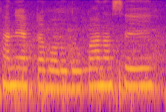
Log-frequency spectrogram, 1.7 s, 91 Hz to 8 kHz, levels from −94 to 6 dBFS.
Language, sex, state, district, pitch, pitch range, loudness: Bengali, female, West Bengal, Alipurduar, 260 Hz, 245-260 Hz, -16 LUFS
